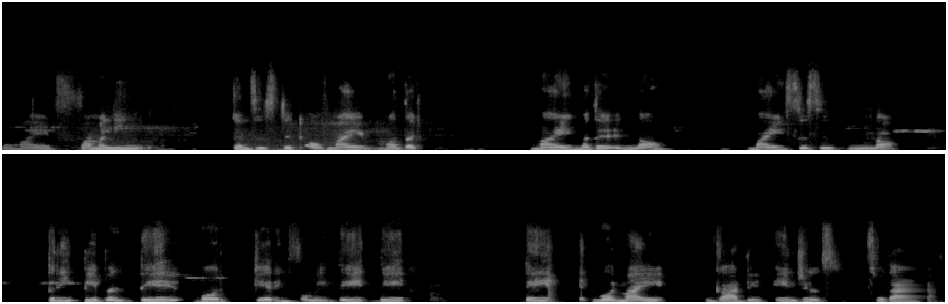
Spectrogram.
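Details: Recovering global aphasia in a woman after a massive stroke on an Everest base camp trek, initially unable to speak, read, write or spell; about four years later after long speech therapy, residual word-finding errors and garbled words.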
